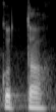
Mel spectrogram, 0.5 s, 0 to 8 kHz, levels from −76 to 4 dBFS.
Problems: background sounds at intervals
